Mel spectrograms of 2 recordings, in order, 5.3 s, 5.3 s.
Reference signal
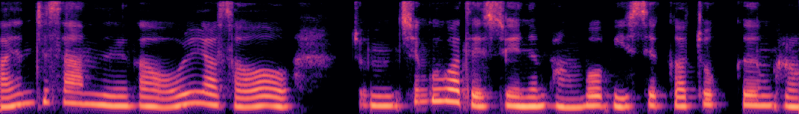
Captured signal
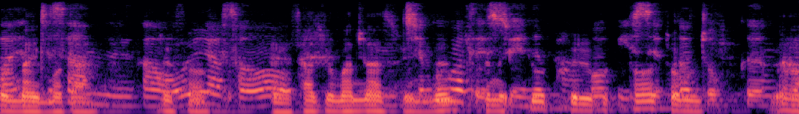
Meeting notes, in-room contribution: present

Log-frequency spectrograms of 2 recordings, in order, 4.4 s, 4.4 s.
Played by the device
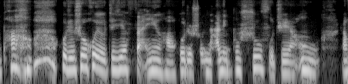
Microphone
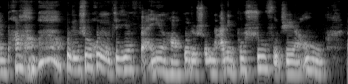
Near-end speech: none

